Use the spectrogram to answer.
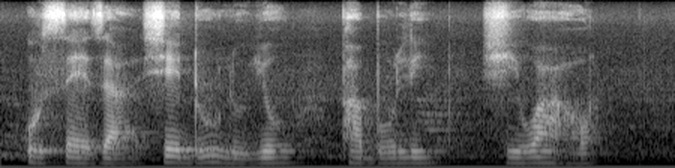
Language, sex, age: Venda, male, 33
